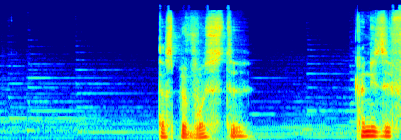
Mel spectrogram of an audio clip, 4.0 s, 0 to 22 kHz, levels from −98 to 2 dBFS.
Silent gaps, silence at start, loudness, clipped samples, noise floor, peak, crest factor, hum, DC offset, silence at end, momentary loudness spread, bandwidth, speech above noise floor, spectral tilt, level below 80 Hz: none; 1.6 s; -17 LUFS; under 0.1%; -52 dBFS; 0 dBFS; 20 dB; none; under 0.1%; 0 s; 12 LU; 16.5 kHz; 36 dB; -5 dB/octave; -44 dBFS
